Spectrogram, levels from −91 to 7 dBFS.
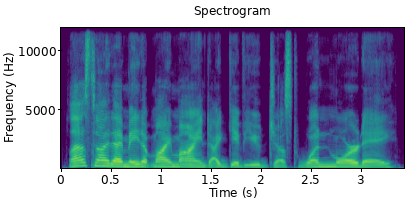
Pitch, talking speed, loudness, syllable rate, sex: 175 Hz, 245 wpm, -16 LUFS, 4.6 syllables/s, female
